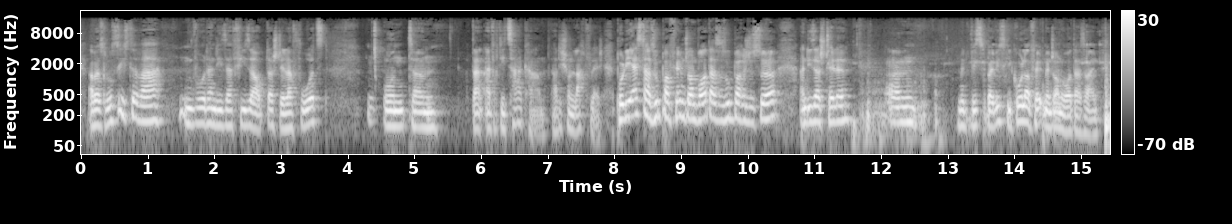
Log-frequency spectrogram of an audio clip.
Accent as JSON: {"language": "German", "town": "Gütersloh", "region": "North Rhine-Westphalia", "country": "Germany", "tie": "born or raised there", "said": "ja, äh, ich aufgewachsen in Gütersloh, er in München, ähm, selbes Alter, fast ein bisschen jünger"}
